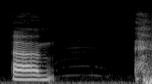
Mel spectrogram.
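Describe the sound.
A single drawn-out meow from a cat inside a closet sounds out clearly, trailing into a faint fading whine before a person starts talking at the end.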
